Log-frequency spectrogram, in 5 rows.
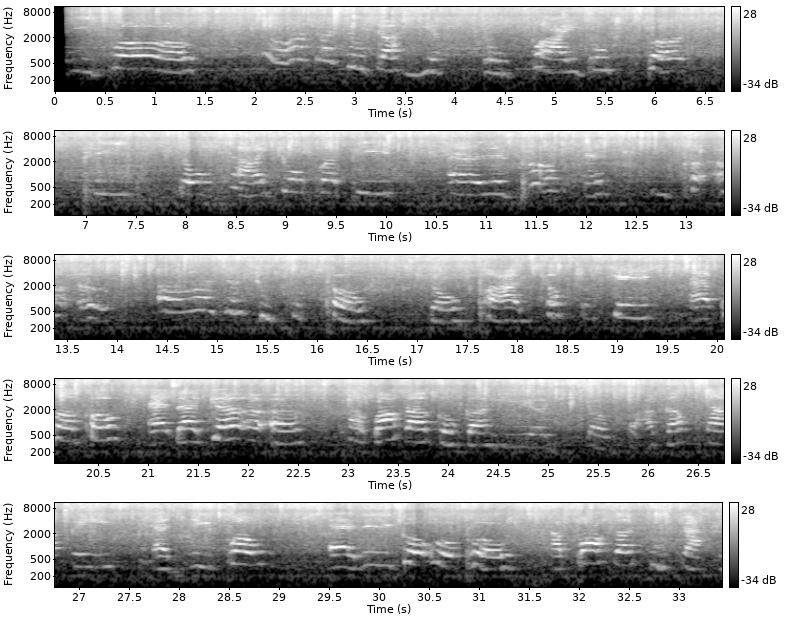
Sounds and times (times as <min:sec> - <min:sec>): Inside, small room: 0:00.1 - 0:33.4.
